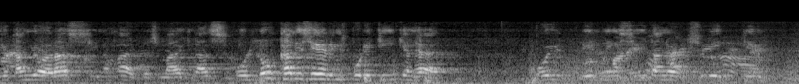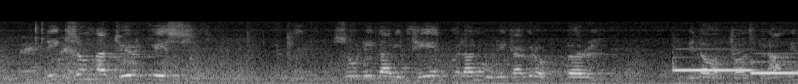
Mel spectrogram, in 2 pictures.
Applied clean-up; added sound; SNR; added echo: none; Subway, metro, underground; 2 dB; reverberation time 0.2 s.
